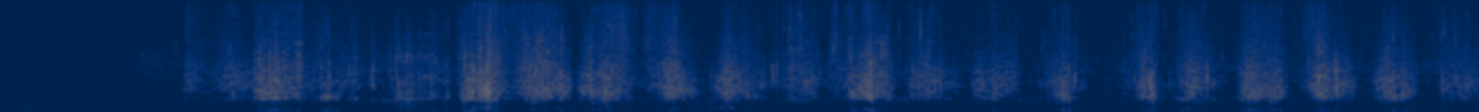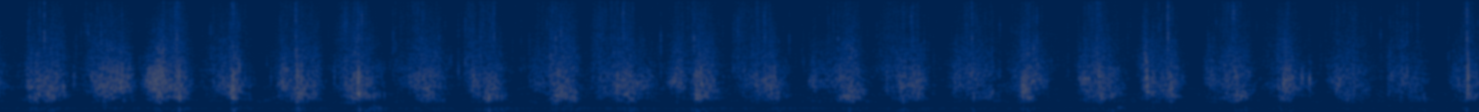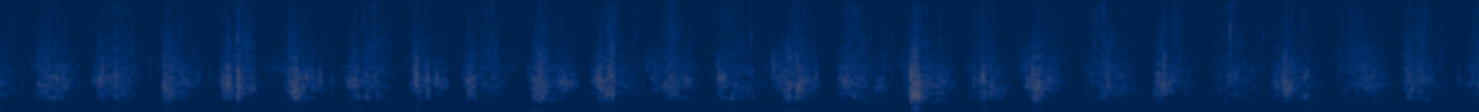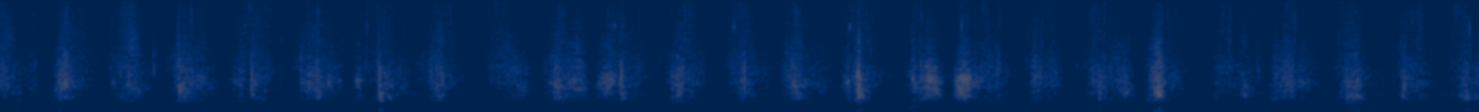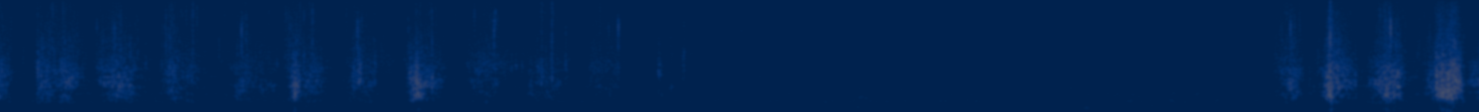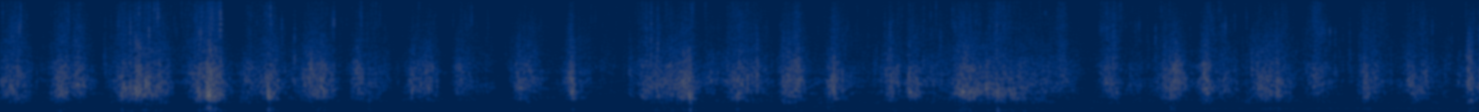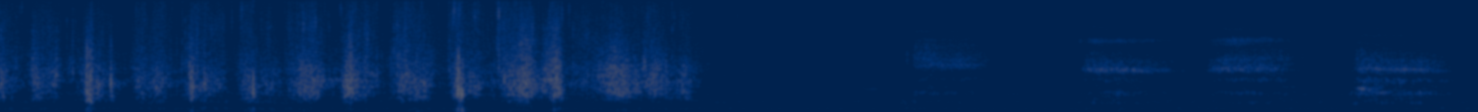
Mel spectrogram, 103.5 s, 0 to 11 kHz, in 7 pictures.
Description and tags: Walking Raincoat Cloth Layer
This is a Foley raincoat layer for matching footsteps.
During the first half of this file, Character walks at medium speed then accelerates slightly and his walking becomes a bit unstable. There's a bit of performed breathing at the end.
Sennheiser 416 into Neve Portico preamp, Reaper.
raincoat, layer, foley, cloth, footsteps, recording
